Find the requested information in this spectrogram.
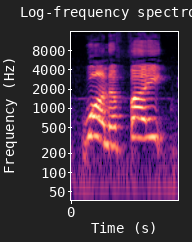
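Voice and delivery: high, loud, grumpy bug; grouchy ladybug voice. Acted. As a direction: bark the challenge up high. Ladybug challenges skunk.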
